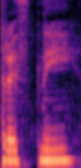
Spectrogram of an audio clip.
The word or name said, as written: trestný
